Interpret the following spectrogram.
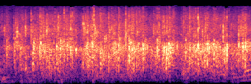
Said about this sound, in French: on applaudit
